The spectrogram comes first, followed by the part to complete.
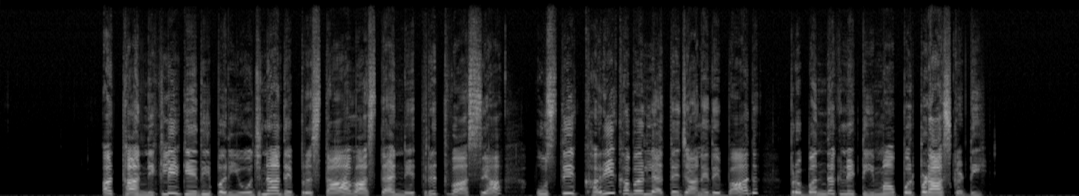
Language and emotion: Dogri, angry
